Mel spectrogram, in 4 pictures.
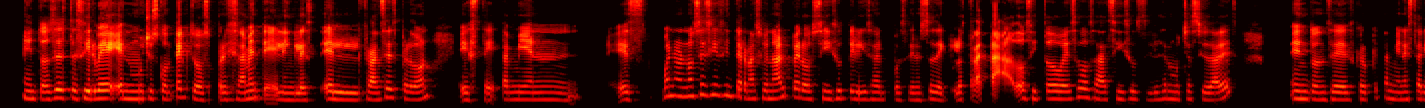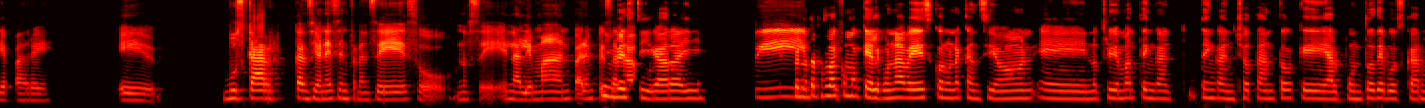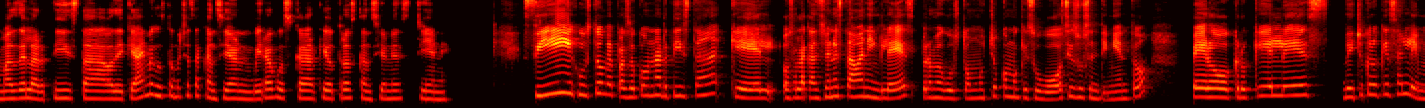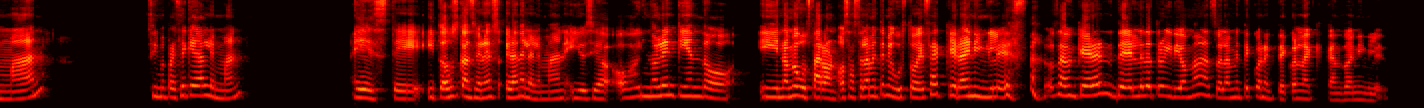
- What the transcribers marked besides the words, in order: chuckle
- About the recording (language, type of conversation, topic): Spanish, podcast, ¿Qué opinas de mezclar idiomas en una playlist compartida?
